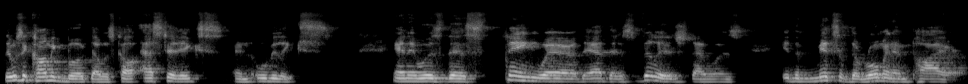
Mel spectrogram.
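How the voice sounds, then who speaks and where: Interview guest, French Canadian man, faint Quebec accent; animated storyteller with many restarts. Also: mid-range voice, normal speed, rough recording. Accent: slight Quebec French. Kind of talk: casual interview conversation.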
